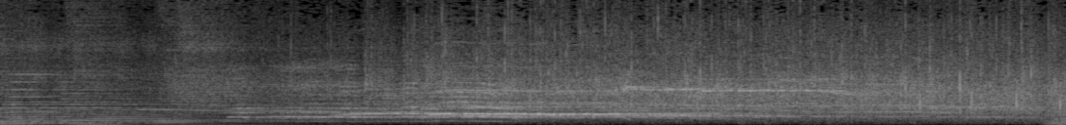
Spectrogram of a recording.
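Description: Slow rumba dance music dying away about two seconds in, followed by audience applause.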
